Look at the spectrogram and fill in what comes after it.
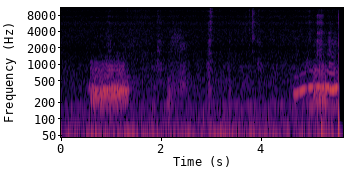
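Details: Mimi, a white and ginger male house cat, asleep and snoring: two drawn-out, gravelly, humming breaths about four seconds apart, with near silence and faint clicks between.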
